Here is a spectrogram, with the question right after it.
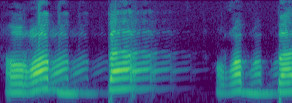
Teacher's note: رب میں را پر زبر ہے، را کو پر پڑھا جائے گا۔ با حرف قلقلہ مشدد ہے، تو یہاں پر ہم قلقلہ خوب جماؤ کے ساتھ کریں گے۔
